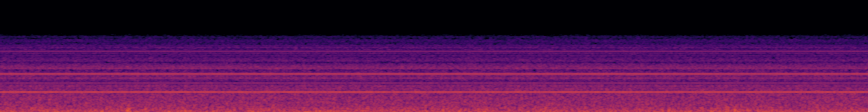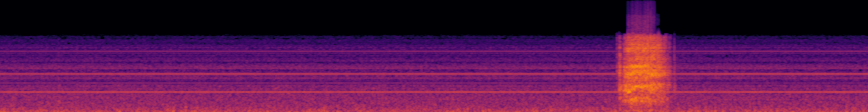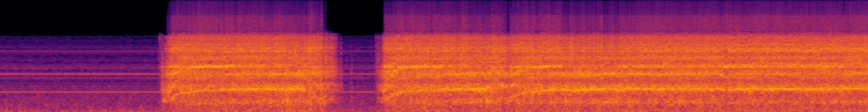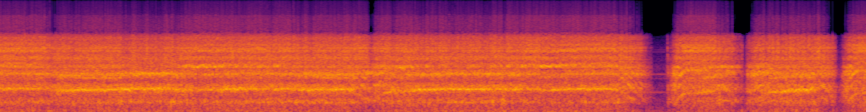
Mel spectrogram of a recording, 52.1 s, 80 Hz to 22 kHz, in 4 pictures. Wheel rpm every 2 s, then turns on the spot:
0, 0, 0, 0, 0, 0, 0, 0, 0, 0, 0, 30, 0, 0, 130, 110, 190, 210, 230, 230, 220, 230, 190, 230, 110, 130.
none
